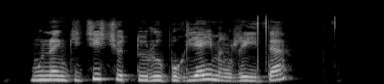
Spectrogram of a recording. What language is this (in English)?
Puno Quechua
